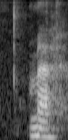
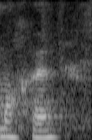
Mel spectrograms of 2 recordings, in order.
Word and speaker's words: Macha: to start with uh Mah or Mo depending on your pronunciation so here I felt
